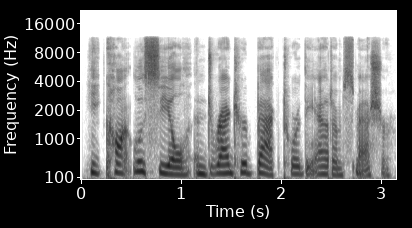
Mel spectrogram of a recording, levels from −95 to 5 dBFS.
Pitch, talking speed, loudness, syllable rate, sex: 180 Hz, 210 wpm, -17 LUFS, 5.6 syllables/s, female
